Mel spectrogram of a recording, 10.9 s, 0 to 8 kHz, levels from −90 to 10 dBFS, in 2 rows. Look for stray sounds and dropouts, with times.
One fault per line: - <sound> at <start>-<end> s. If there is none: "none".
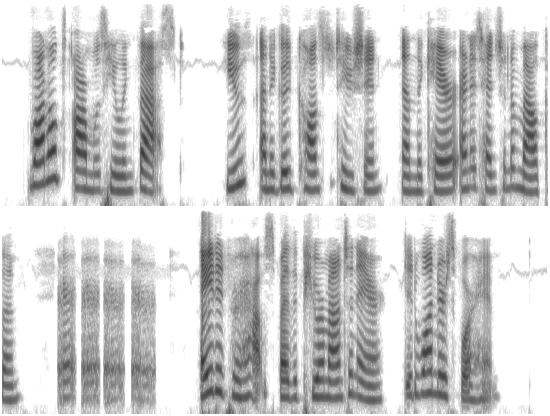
- laugh at 6.0-7.0 s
